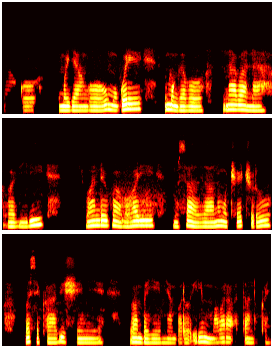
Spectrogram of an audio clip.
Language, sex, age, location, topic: Kinyarwanda, female, 18-24, Kigali, health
